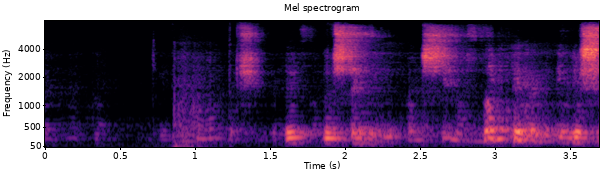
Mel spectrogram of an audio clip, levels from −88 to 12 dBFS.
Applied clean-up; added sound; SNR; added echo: neural mask model DeepFilterNet 3.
